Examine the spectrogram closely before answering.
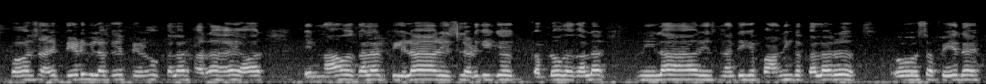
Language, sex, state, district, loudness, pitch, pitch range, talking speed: Hindi, male, Bihar, Araria, -18 LUFS, 210 Hz, 200-215 Hz, 220 wpm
